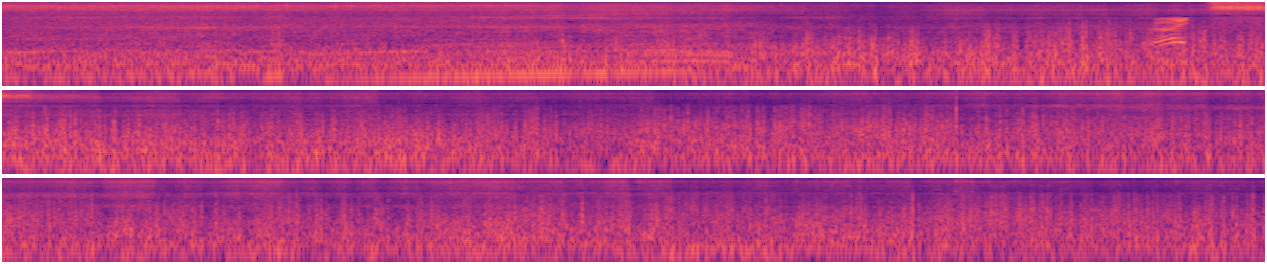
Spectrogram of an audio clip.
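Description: An engine hums steadily while moving along a road.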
